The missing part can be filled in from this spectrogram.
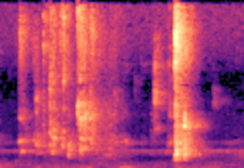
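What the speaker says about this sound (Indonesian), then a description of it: "Kita bersihkan lagi. Diaduk-aduk sampai lendirnya terpisah." Aloe vera gel being washed and stirred by hand in a container of water, soft sloshing and dripping with a brief splash near the end, quiet and close with no talking.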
